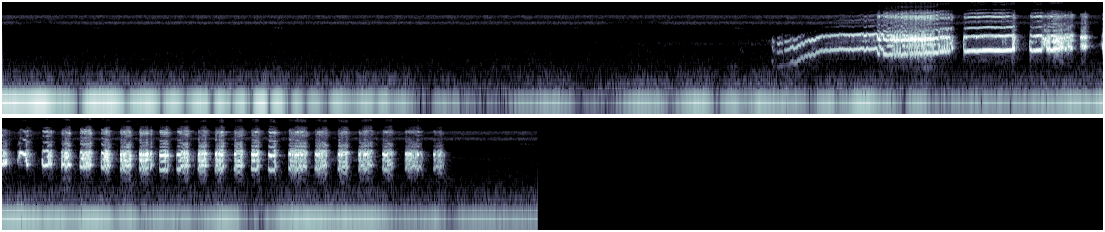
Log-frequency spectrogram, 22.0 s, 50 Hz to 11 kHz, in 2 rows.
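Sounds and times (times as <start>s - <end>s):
junglefowl cackling: 7.7s - 15.5s
junglefowl squawk: 7.7s - 15.5s.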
